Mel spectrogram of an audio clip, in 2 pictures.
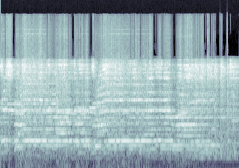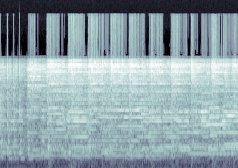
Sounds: synthetic singing
music

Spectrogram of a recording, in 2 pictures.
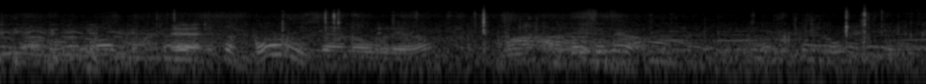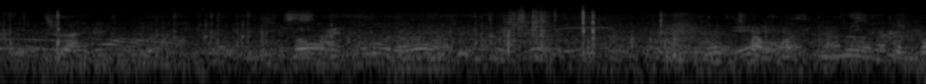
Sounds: speech

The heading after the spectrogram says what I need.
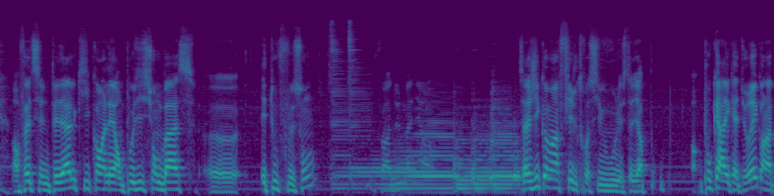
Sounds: speech
guitar
music
musical instrument

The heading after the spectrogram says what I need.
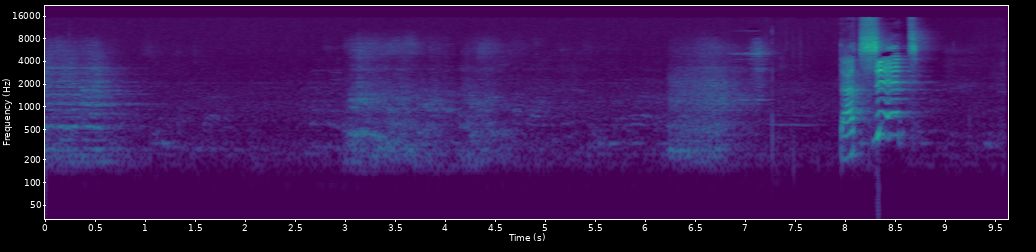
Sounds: speech
television

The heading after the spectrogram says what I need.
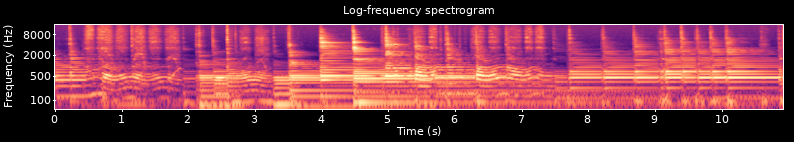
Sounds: music

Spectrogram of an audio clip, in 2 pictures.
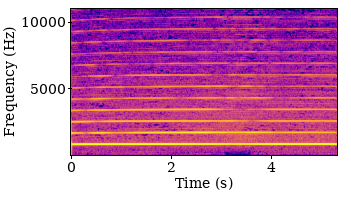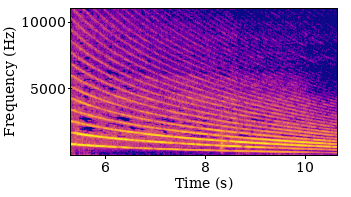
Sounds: inside a small room
alarm

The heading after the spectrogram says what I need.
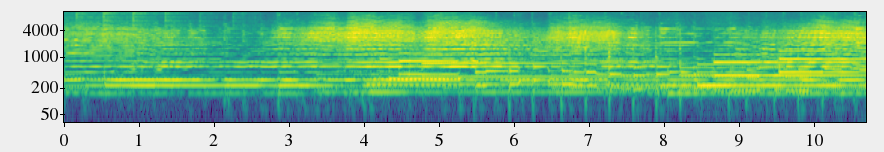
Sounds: music

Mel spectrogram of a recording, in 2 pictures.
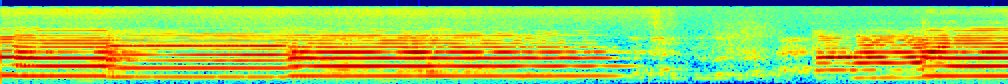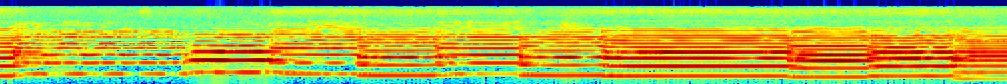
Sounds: playing oboe

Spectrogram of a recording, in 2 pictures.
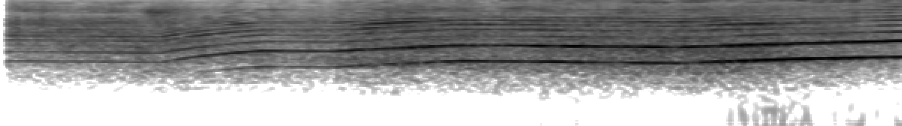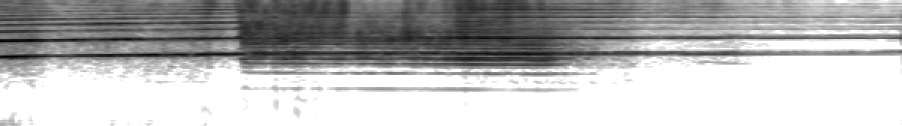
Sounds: car
truck
truck horn
outside, urban or man-made
engine
vehicle
emergency vehicle
siren

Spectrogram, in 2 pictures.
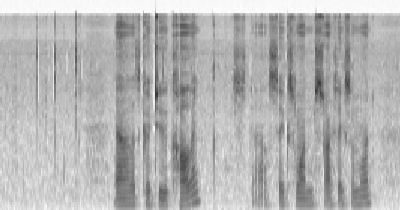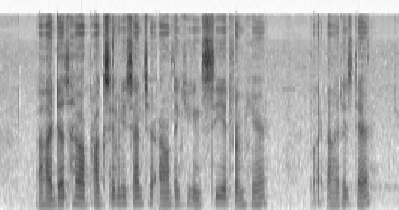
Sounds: speech

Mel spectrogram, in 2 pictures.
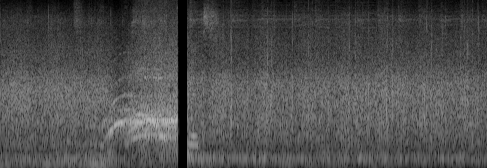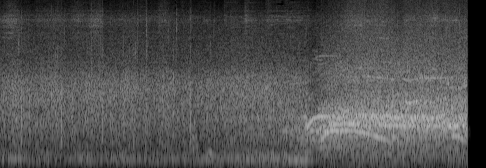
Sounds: music
speech

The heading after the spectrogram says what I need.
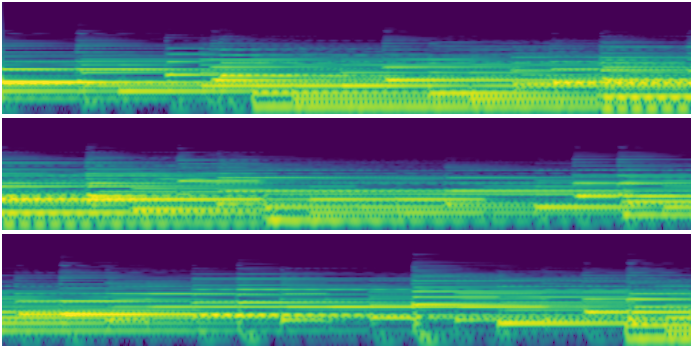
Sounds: music

